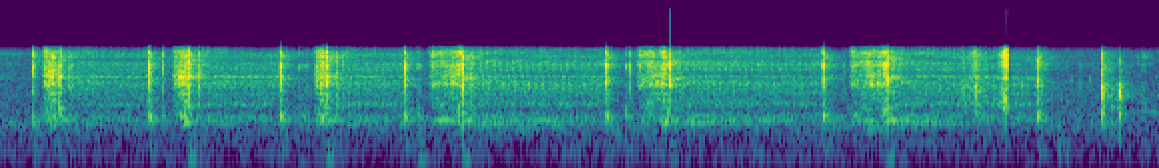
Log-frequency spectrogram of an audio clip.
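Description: Rotary dial of a Western Electric desk telephone being wound and let spin back for several digits in a row. Each return gives a quick run of clicks.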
